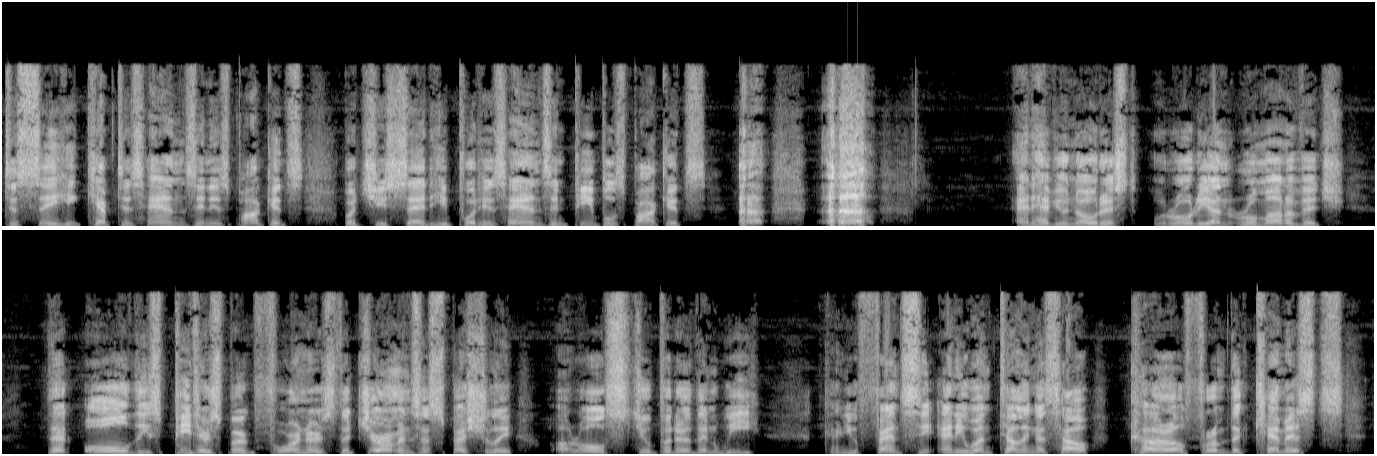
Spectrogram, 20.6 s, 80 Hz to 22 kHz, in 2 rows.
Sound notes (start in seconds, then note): 6.0 cough-cough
